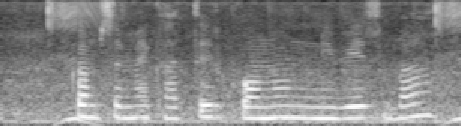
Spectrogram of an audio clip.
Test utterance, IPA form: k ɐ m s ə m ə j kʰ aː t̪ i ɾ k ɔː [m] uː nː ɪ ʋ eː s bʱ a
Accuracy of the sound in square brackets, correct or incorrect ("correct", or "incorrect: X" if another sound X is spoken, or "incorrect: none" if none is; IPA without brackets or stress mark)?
incorrect: n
